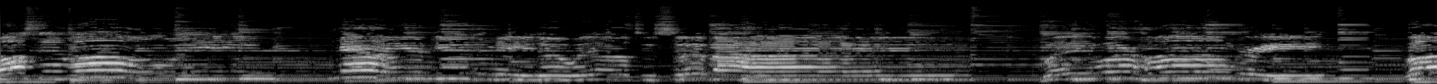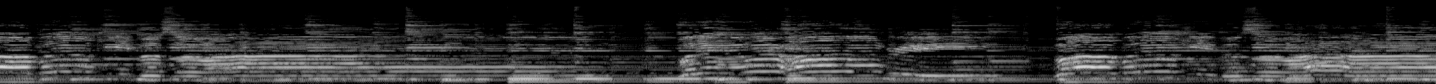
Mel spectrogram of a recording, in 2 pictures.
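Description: An acoustic guitar being strummed while a voice sings a song over it. The sung lines come in phrases a few seconds long with short breaks between them.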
